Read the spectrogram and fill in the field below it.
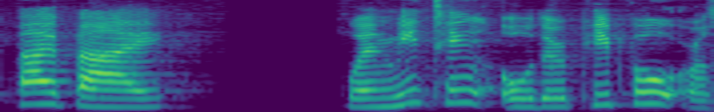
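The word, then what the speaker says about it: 拜拜: and you are right it's just like the english bye bye with a cantonese pronunciation bye bye and in formal situations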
